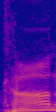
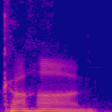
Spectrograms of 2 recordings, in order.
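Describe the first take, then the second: First: The name is said as one short syllable. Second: The name is said with two syllables. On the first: "I thought it was pronounced Khan" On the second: "that's how it's spelled"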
